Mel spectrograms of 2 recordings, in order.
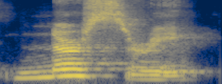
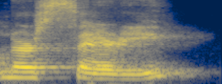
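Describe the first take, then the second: First: The ending has a weak, reduced vowel. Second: The ending has a full, strong vowel. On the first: The speaker calls it right. "it's nursery" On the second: The speaker calls it wrong. "it's not nursery"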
